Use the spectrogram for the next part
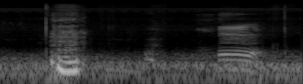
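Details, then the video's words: Cow mooing while out eating grass; two short low moos with rich stacked harmonics, the first loud and brief, the second longer and slightly rising, over a low rumbling background. "CUTE AND FUNNY COW SOUND EATING GRASS COMPILATION - COW MOOING"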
